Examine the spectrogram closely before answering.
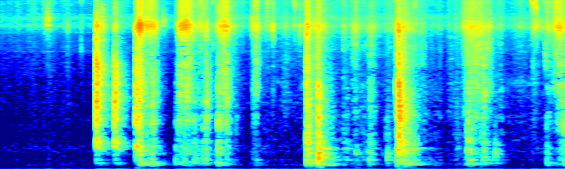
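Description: Irregular knocks and rustles of a spice container being handled and shaken as red chilli powder is sprinkled over chopped vegetables, starting about a second in.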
